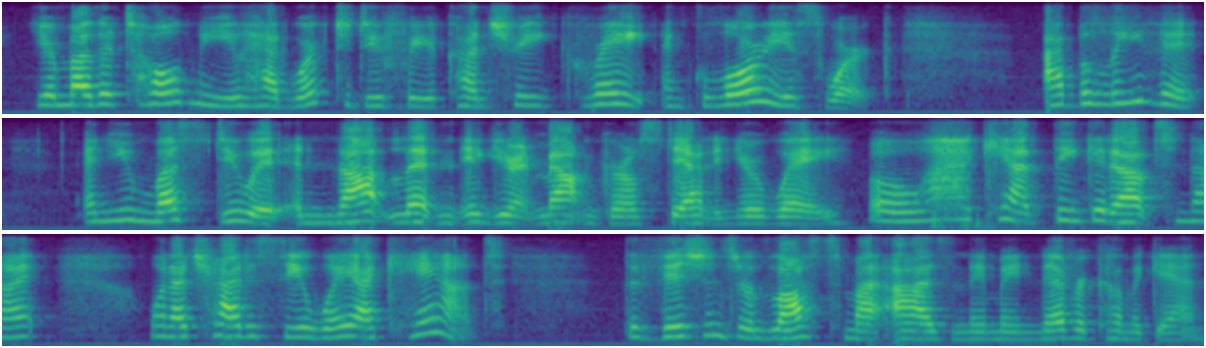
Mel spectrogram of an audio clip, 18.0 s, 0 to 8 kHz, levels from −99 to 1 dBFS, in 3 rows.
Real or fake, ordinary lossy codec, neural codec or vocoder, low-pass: real; Opus, 32 kbps; none; 7.2 kHz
